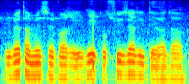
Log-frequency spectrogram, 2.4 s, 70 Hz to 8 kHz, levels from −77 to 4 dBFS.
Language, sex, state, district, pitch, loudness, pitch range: Chakma, male, Tripura, Dhalai, 110 Hz, -15 LUFS, 100-125 Hz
